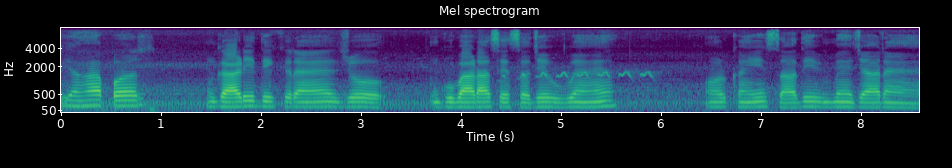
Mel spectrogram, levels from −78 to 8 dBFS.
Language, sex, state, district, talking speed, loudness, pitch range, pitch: Hindi, male, Bihar, Kaimur, 135 wpm, -18 LUFS, 125-130 Hz, 125 Hz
